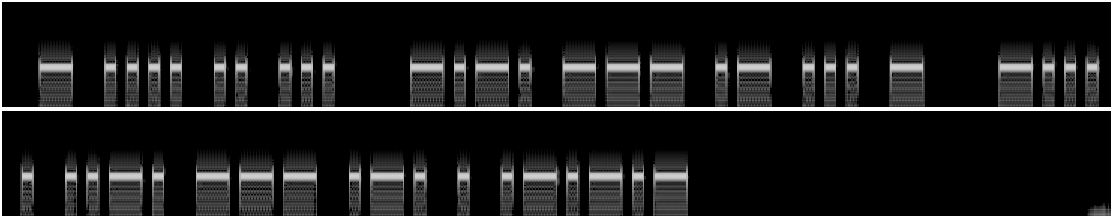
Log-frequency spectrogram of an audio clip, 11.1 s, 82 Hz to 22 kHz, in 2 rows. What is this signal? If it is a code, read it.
Morse code, heard as a keyed tone, about 22 wpm, 700 Hz. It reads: THIS COAST BEFORE.
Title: Sentences from Top 1000 Words - Review Part 4 - 22wpm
